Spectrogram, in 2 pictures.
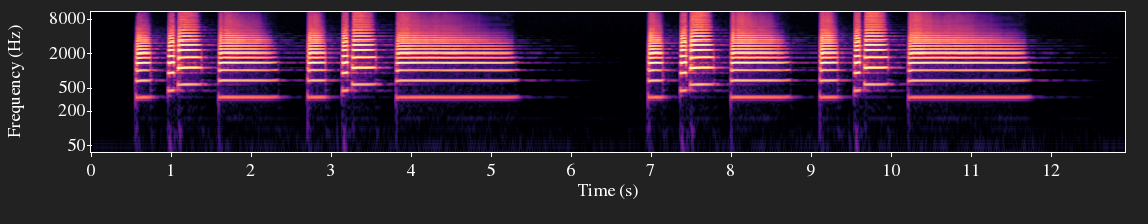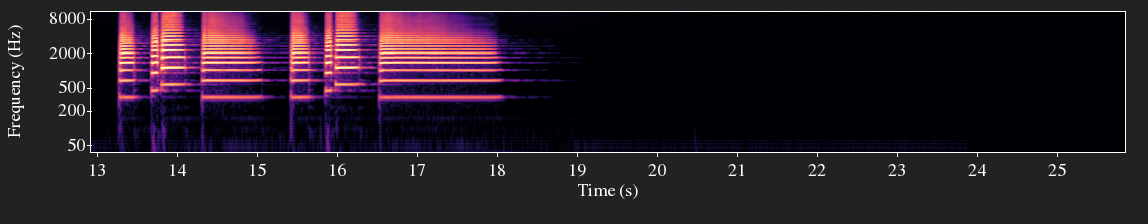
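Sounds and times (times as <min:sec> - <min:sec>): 
military trumpet call: 0:00.6 - 0:05.6, 0:07.0 - 0:12.0, 0:13.3 - 0:18.3.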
